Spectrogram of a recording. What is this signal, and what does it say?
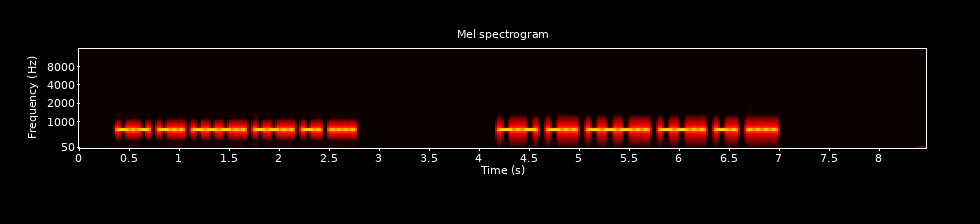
Morse code, heard as a keyed tone, about 37 wpm, 700 Hz. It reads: KD8ZNH KD8ZNH
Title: Speed Racing - USA 2x3 Call Signs 30wpm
